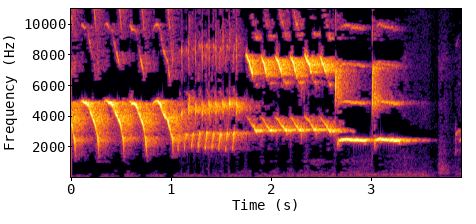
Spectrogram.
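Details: Harz Roller canary singing for training purposes: several loud downslurred whistles, a rapid rolling trill, then a long steady whistled tone before the song fades out.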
